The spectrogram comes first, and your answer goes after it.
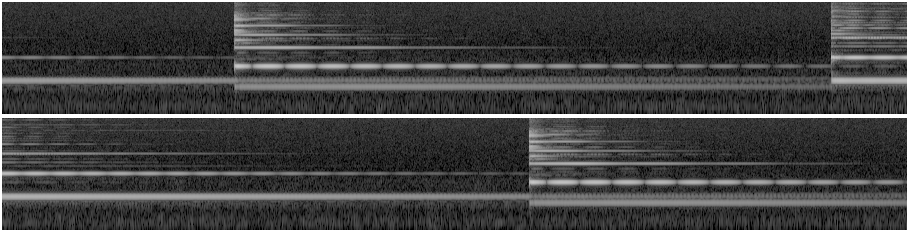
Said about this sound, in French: Cherchez progressivement à vous coordonner avec le rythme du gong.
